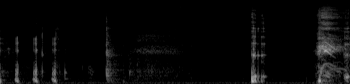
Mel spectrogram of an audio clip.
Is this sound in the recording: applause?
no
